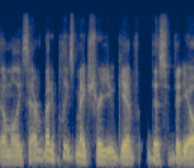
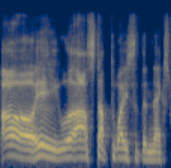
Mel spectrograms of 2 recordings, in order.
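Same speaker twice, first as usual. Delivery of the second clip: put-on stoned voice, higher pitched; 8 semitones higher, 4 dB louder than usual. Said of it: "Cheech was like".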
